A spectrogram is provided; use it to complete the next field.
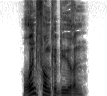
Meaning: plural of Rundfunkgebühr
- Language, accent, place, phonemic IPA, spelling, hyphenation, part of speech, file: German, Germany, Berlin, /ˈʁʊntfʊŋkɡəˌbyːʁən/, Rundfunkgebühren, Rund‧funk‧ge‧büh‧ren, noun, De-Rundfunkgebühren.ogg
